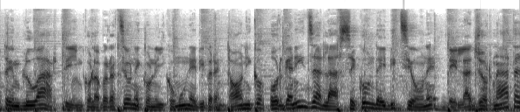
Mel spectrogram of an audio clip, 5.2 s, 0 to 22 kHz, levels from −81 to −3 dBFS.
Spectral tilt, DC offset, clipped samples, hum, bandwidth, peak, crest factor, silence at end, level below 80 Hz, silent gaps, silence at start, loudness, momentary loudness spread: -5 dB/octave; under 0.1%; under 0.1%; none; 16.5 kHz; 0 dBFS; 10 dB; 0 s; -22 dBFS; none; 0 s; -10 LUFS; 4 LU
